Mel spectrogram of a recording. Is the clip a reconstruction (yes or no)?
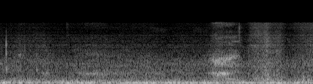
yes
